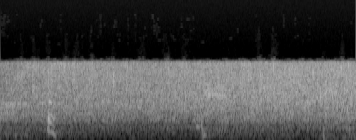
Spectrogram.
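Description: Steady, dense applause from an audience, a continuous crackling wash of clapping at an even level for several seconds, with a few brief voices rising faintly above it.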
